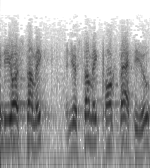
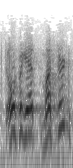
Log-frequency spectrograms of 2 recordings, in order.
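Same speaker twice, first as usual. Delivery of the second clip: high, eager rattling off of condiments; gleeful greedy list; 9 semitones higher than usual. Acted. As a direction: savour every item with relish. Greedy ordering listing condiments.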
